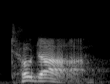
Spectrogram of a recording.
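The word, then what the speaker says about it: תודה: So toadah, make sure I'm accenting that last syllable properly.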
